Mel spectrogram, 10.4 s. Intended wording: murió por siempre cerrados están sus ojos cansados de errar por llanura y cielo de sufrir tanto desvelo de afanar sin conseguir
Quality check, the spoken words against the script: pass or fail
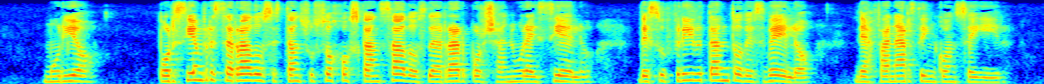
pass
